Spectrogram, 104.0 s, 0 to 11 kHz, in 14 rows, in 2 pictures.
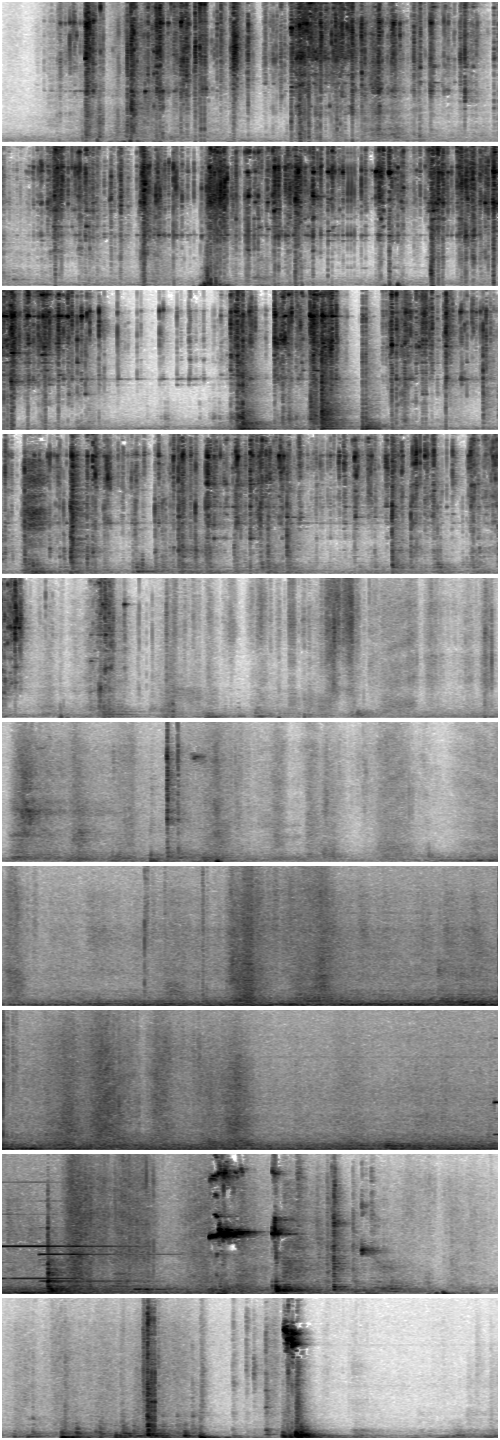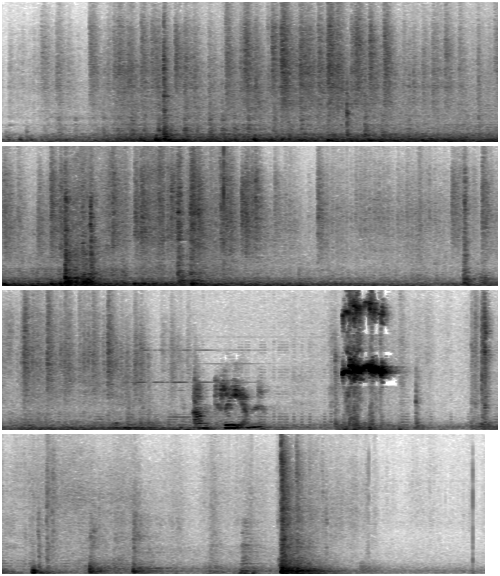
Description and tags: Elevator-ride
I'm locking my door, trying to find the keys with one hand ain't easy. Calling the elevator, it arrives with a ding dong synthetic bell and a muffed announcement from the speaker-voice that it is at level 6 (my floor). I get in through a squeeky door, and activate the button for a ride down to the lowest floor, the speaker voice says "Entrén".
Recorded at Lingvägen 177, Hökarängen, Stockholm., Sweden. It is a house where blind and sight impaired people (like me) live. This is a mono recording, recorded with the app TapeMachine on my Samsung Galaxy Spica android phone.
chimes, chinks, dingdong, door, elevator, field-recording, keys, lock, rattles, speaker-voice, squeek, tinks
